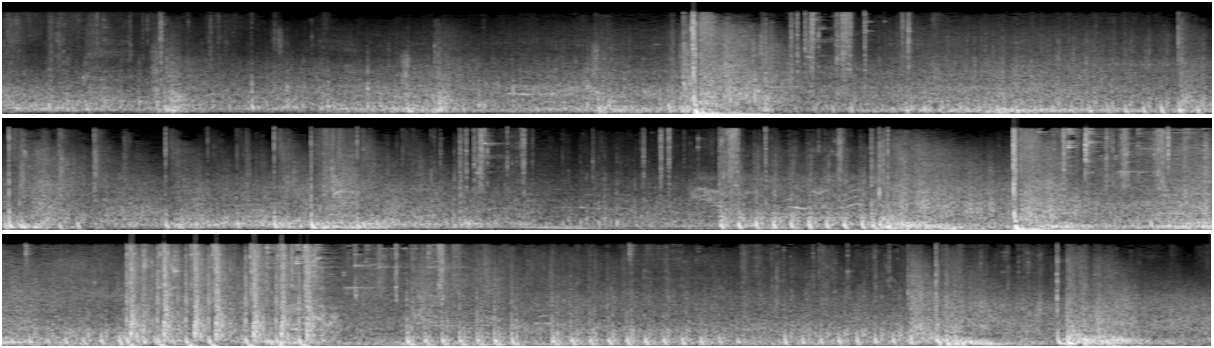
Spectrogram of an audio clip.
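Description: Gunshots crack and boom with echoes outdoors.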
